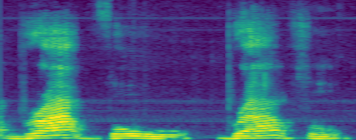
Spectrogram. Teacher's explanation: esse som no final do O aqui é som de o U. Então vai ficar bravo.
